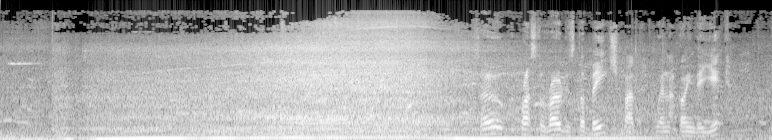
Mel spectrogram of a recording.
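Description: A bus engine rumbles deeply and pulls away.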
